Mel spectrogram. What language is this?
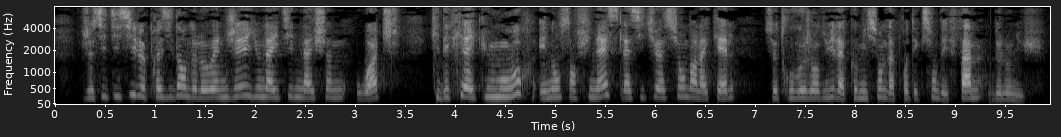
French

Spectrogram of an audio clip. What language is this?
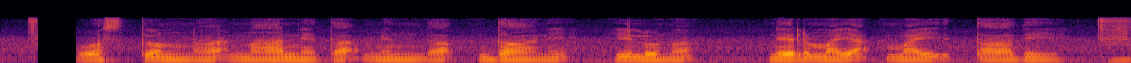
Telugu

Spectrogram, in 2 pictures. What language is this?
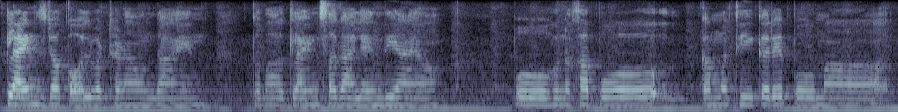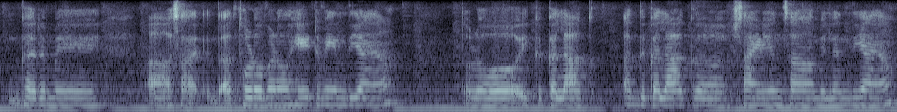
Sindhi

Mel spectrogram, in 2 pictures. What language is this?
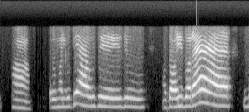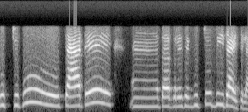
Odia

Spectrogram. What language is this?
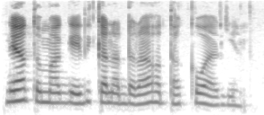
Kikuyu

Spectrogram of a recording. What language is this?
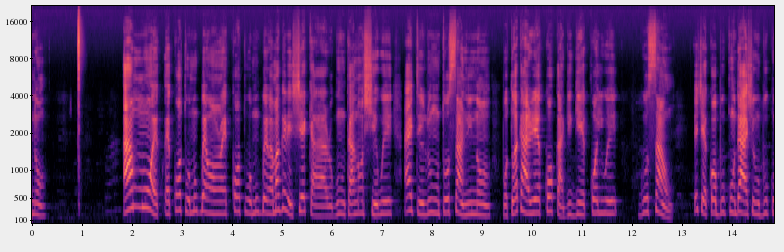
Isekiri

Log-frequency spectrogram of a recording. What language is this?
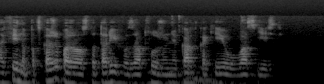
Russian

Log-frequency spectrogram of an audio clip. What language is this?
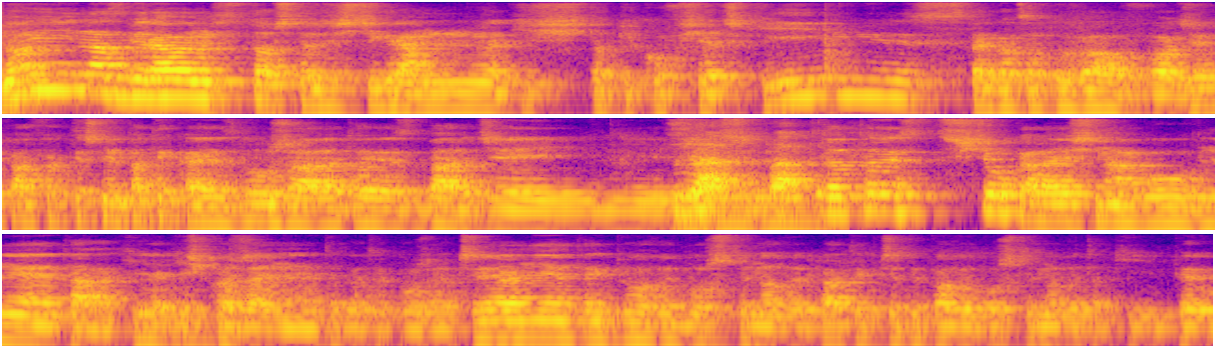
Polish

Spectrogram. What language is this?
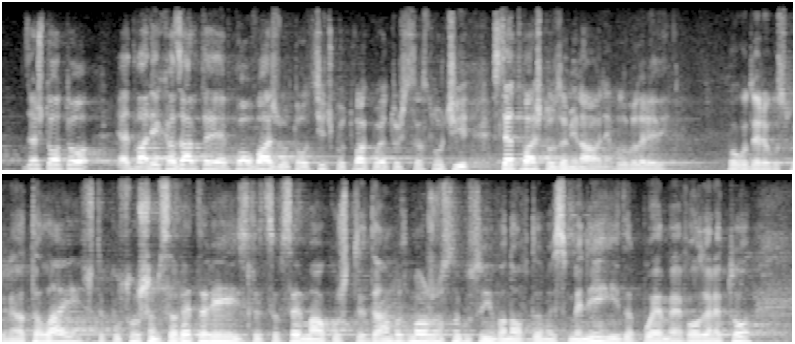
Bulgarian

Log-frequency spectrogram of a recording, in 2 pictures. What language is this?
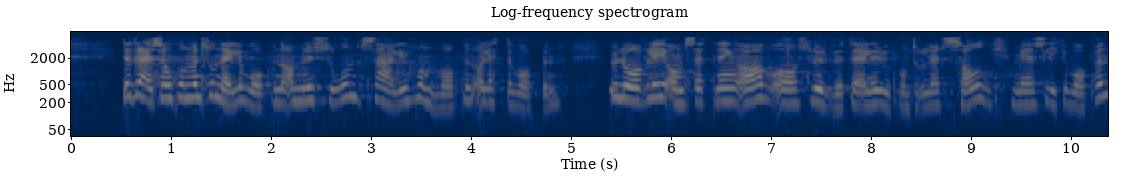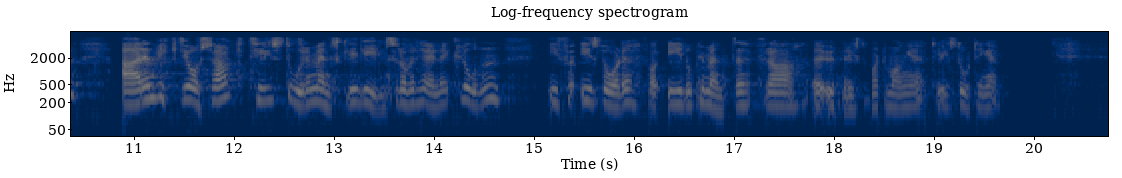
Norwegian Bokmål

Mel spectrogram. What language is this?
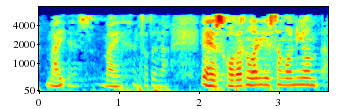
Basque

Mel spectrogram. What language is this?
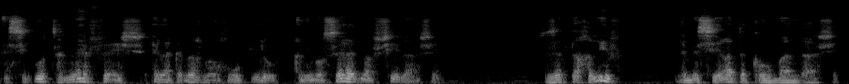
Hebrew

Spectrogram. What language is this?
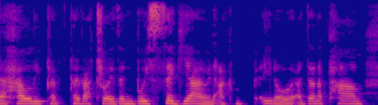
Welsh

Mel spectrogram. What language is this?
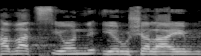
Hebrew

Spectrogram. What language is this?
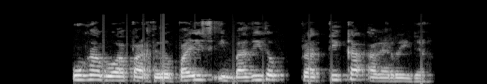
Galician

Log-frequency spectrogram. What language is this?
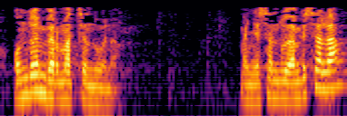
Basque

